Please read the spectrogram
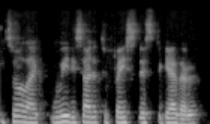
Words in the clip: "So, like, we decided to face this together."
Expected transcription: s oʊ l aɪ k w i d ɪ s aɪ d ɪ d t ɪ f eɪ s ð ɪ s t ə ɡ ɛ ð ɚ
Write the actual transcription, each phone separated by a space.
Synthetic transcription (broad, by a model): s oʊ l aɪ k w i d ɪ s aɪ d ɪ d t ɪ f eɪ s ð ɪ s t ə ɡ ɛ ð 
